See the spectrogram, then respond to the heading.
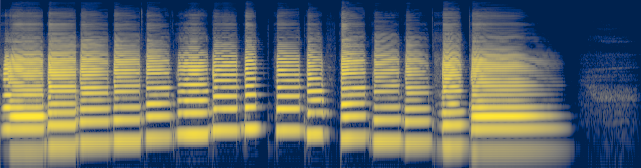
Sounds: Wind instrument, Music, Musical instrument

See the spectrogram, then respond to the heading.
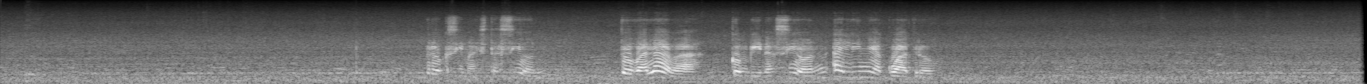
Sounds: Rail transport, Vehicle, underground

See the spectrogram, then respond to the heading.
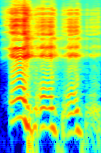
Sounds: Human voice, Laughter

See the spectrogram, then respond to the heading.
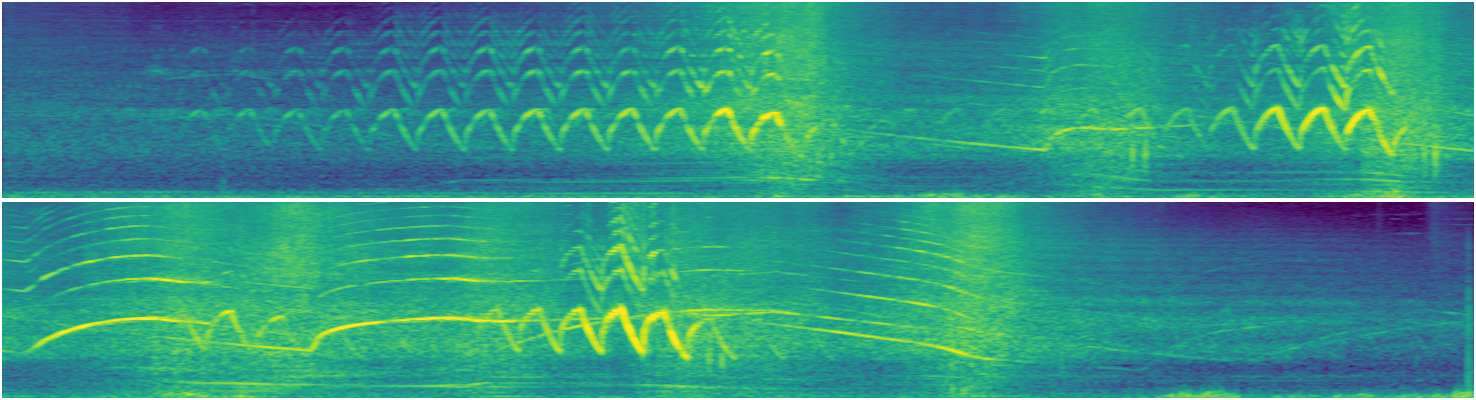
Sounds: Vehicle, Siren, Alarm, Motor vehicle (road)

